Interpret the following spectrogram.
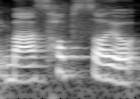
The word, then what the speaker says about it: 맛없어요: But I said be careful not to say 맛없어요 S sound, right? You should say 맛없어요 D sound.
